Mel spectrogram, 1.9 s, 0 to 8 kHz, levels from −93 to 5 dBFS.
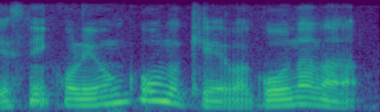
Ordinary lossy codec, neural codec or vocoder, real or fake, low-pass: Opus, 32 kbps; none; real; 7.2 kHz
